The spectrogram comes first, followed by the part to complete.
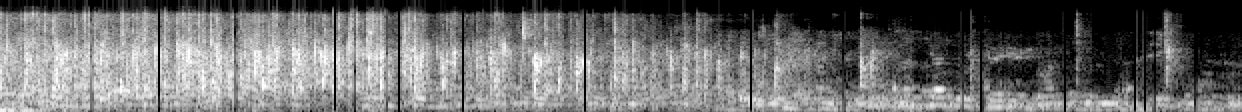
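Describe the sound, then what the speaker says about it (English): Audience applause fills a conference hall, dense clapping loud at first then thinning and tapering off, with crowd murmur and voices mixed in. "Give a huge round of applause, guys."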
